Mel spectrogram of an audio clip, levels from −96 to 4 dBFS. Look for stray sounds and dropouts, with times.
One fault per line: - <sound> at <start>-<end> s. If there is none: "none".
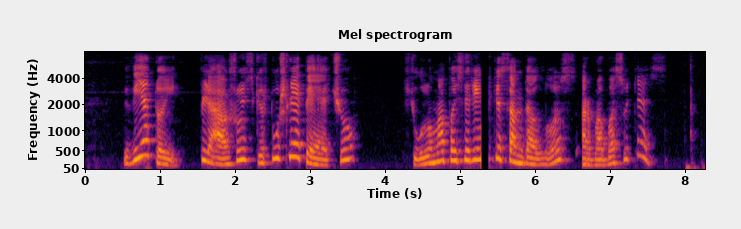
- dropout at 5.3-5.4 s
